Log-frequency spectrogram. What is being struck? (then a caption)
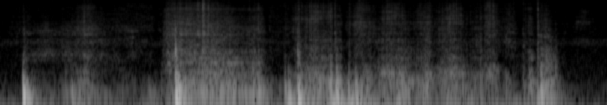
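Carved wooden bear figurine. Fingertips knock and tap the body of a large, solid carved wooden bear figurine while it is handled. A few dull, low thuds stand out, each dying away almost instantly, with soft rubbing and handling noise in between.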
